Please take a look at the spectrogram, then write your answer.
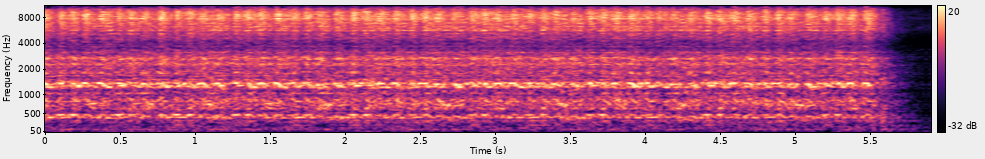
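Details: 1981 Chevy C1500, freshly cammed 350 small block, cranking during a spark test before first start: steady, even whirring crank at three to four turns a second, no stumbles or clunks; spark present, starter turns it normally.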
